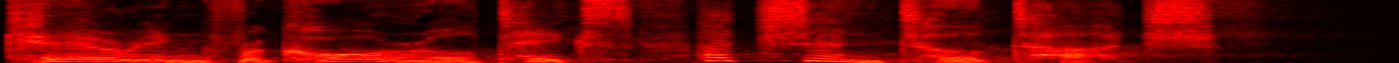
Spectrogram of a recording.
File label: Female Naga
